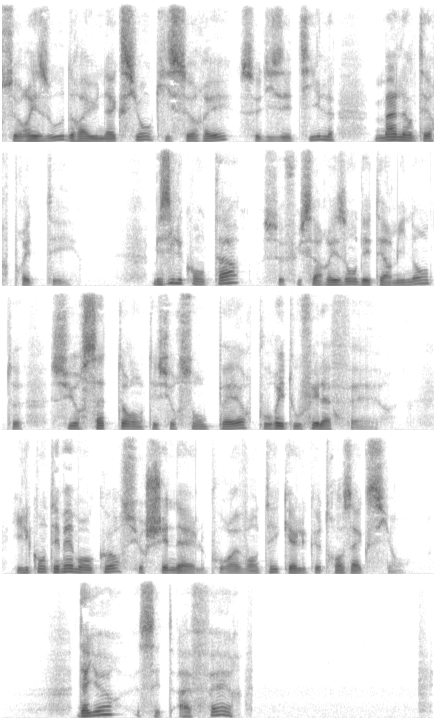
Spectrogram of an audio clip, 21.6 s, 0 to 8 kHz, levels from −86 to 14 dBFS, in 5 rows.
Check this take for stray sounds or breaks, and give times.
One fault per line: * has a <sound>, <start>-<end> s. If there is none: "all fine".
all fine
